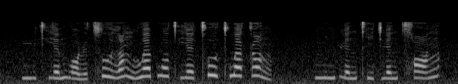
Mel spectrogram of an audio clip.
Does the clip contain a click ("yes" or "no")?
no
